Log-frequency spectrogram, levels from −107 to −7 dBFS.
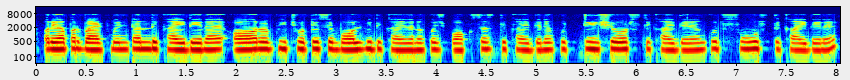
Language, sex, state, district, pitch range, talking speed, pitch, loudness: Hindi, female, Chhattisgarh, Sukma, 210-230 Hz, 255 wpm, 220 Hz, -17 LUFS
